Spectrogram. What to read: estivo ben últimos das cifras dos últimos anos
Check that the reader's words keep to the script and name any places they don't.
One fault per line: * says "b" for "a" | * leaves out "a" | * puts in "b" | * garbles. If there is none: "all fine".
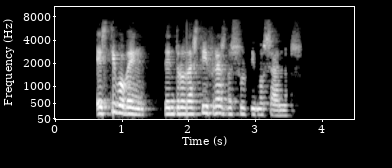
* says "dentro" for "últimos"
